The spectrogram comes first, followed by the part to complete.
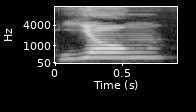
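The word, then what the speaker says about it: yong: in the video carefully and repeat after it young young young when the final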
